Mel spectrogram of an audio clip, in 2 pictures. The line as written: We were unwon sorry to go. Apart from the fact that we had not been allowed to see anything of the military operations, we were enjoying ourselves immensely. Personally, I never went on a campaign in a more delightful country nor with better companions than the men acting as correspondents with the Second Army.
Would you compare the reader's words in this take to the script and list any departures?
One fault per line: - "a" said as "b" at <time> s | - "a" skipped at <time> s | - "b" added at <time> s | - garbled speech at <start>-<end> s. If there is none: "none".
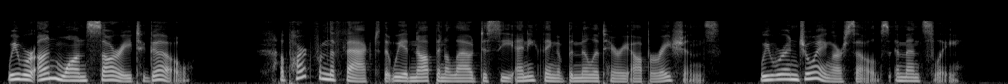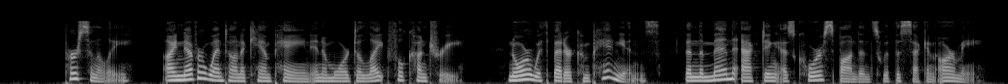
none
